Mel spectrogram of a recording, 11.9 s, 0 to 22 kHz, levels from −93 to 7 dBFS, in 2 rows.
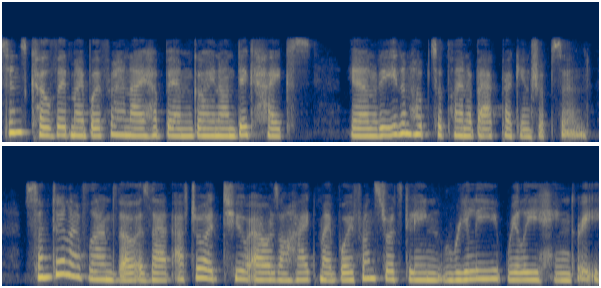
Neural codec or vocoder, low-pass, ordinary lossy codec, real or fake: codec, 24 kHz, 0.9 kbps, WavTokenizer, medium speech release version 1; 7.2 kHz; MP3, 64 kbps; fake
